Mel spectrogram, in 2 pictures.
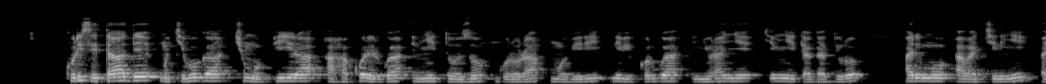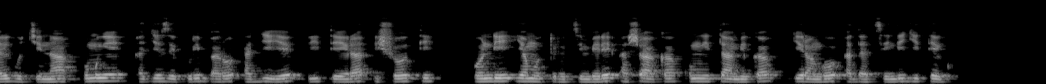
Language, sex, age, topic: Kinyarwanda, male, 25-35, government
